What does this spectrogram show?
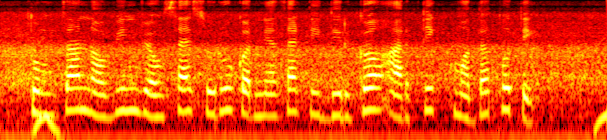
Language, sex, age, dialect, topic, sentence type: Marathi, female, 25-30, Varhadi, banking, statement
